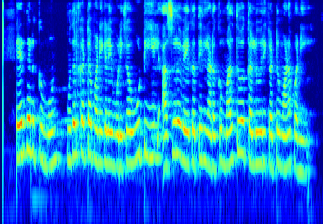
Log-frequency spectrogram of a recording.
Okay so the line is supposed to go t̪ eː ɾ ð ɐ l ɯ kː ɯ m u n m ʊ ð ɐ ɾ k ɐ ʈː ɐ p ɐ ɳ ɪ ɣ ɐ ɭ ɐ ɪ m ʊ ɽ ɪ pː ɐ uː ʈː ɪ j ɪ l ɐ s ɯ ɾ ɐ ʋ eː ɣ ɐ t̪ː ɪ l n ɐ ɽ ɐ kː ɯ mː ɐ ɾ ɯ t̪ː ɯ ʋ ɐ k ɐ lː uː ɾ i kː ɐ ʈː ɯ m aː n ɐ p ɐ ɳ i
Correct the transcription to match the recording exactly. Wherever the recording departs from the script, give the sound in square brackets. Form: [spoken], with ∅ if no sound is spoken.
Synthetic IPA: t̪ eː ɾ ð ɐ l ɯ kː ɯ m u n m ʊ ð ɐ [l] k ɐ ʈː ɐ p ɐ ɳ ɪ ɣ ɐ ɭ ɐ ɪ m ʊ ɽ ɪ [kː] ɐ uː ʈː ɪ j ɪ l ɐ s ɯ ɾ ɐ ʋ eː ɣ ɐ t̪ː ɪ l n ɐ ɽ ɐ kː ɯ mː ɐ ɾ ɯ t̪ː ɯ ʋ ɐ k ɐ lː uː ɾ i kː ɐ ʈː ɯ m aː n ɐ p ɐ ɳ i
